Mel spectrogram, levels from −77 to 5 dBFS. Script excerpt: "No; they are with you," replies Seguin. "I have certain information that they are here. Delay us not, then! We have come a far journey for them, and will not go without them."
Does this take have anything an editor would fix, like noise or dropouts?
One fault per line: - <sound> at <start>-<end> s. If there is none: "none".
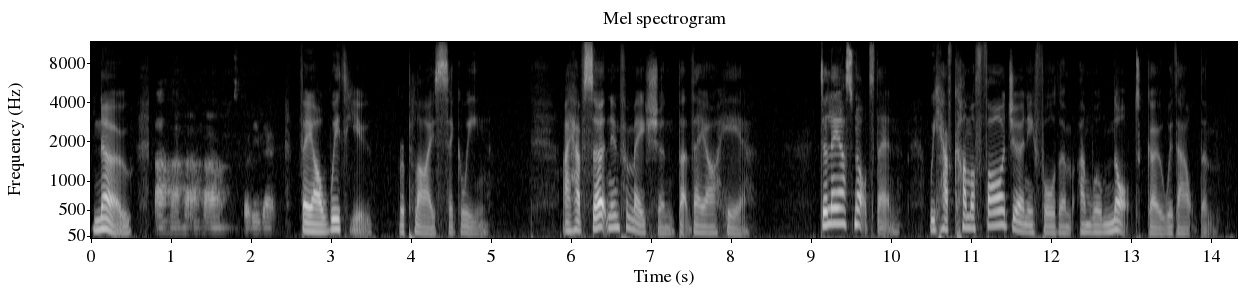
- laugh at 0.8-2.3 s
